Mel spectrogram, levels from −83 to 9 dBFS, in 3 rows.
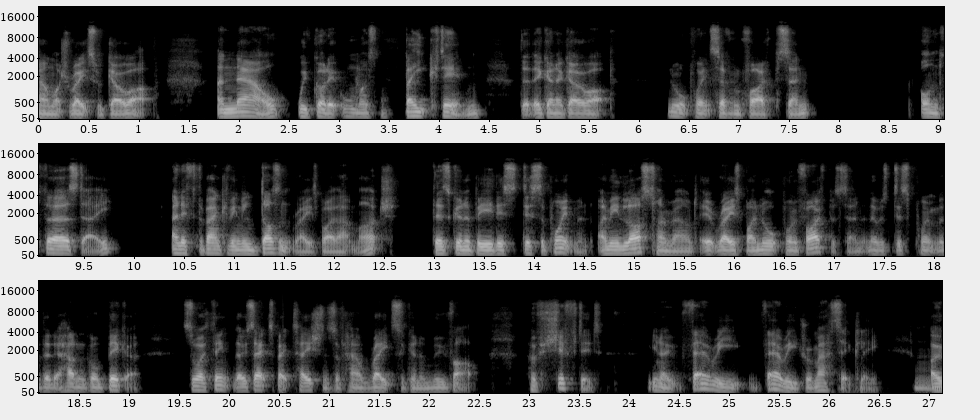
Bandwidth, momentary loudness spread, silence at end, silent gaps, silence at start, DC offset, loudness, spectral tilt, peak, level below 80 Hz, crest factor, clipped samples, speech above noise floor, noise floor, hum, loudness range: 12.5 kHz; 13 LU; 0 s; 6.15-6.27 s, 8.00-8.68 s, 10.02-10.26 s; 0 s; under 0.1%; -27 LUFS; -5 dB/octave; -6 dBFS; -54 dBFS; 20 dB; under 0.1%; 27 dB; -53 dBFS; none; 6 LU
